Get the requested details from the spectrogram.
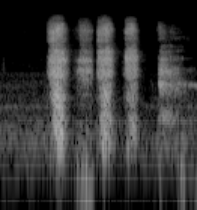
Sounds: Sniff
